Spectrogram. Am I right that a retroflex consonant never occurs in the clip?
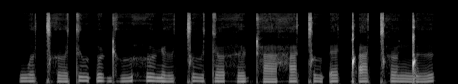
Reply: no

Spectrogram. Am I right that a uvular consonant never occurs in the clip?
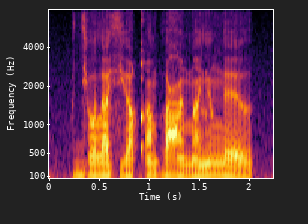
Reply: no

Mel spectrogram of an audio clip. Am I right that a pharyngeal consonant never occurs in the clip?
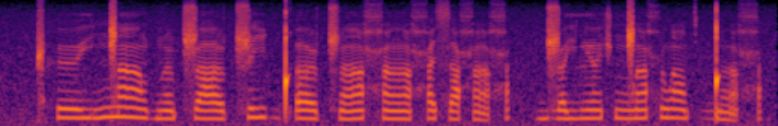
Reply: no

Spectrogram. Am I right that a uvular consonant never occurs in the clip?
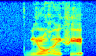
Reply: no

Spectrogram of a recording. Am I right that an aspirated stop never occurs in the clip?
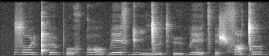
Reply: no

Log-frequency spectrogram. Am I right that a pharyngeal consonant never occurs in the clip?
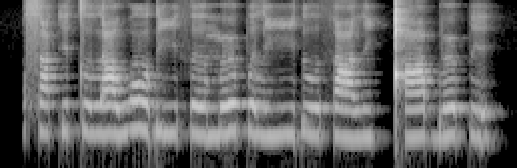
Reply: yes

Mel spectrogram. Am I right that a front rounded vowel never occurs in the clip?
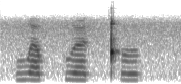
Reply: no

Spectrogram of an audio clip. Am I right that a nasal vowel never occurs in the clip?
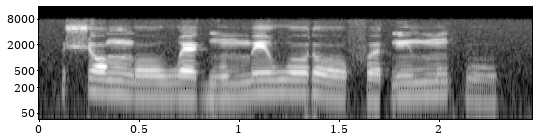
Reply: no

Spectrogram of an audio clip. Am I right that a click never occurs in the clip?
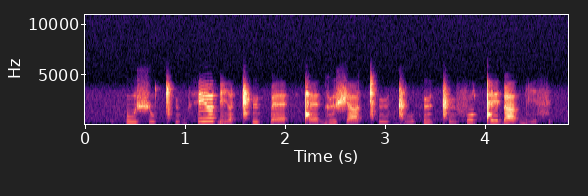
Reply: no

